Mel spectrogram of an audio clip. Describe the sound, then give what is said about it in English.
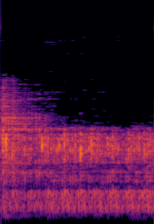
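A heavily loaded motorboat is taken out and heads out to sea; its engine runs steadily, a continuous low droning hum with a slightly rough, buzzing texture, even in loudness throughout, with no voices. “He's taking the boat out.”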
